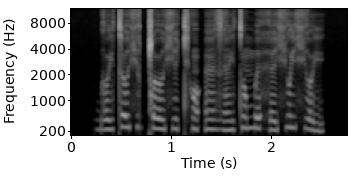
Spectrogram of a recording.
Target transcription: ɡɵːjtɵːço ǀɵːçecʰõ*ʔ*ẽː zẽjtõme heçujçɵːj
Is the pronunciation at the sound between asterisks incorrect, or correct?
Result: correct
